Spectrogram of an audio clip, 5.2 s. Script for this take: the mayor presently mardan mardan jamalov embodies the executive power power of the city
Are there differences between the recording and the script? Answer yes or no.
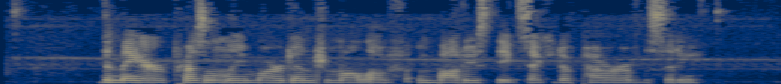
yes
